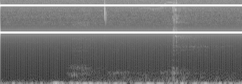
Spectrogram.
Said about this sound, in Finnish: Korvissa soi yksitoikkoinen sävel.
